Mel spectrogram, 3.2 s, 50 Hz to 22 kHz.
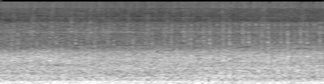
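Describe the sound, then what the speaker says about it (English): A 2017 Ford F-150 engine idles in a steady, low, even rumble with a faint broadband hiss and no talk over it. "You can hear it idling happily"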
